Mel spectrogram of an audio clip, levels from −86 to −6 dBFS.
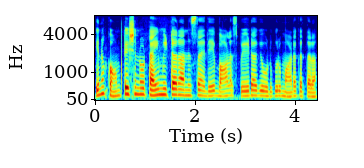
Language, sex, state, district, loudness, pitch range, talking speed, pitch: Kannada, female, Karnataka, Raichur, -20 LUFS, 165-200 Hz, 160 wpm, 180 Hz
